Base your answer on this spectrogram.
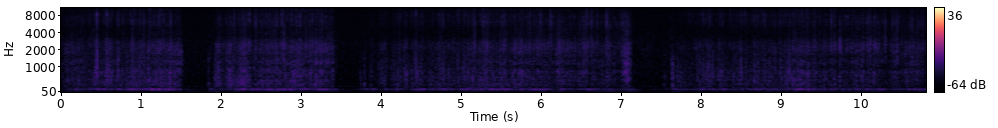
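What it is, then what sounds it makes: Foam microphone windscreen being scratched. Long nails scratch slowly and softly across the top and sides of a grey foam windscreen on a microphone, making a dense, muffled rustling scrape. A steady low hum runs underneath, and the scratching stops briefly three times before resuming.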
